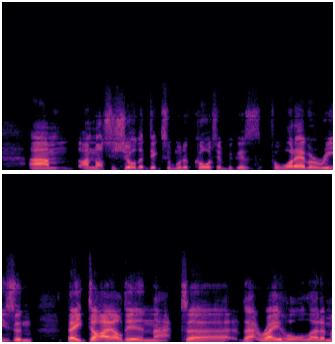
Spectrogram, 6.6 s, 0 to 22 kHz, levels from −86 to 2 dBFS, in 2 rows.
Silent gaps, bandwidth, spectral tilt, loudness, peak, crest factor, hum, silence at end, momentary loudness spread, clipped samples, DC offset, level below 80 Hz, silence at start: 5.04-5.08 s; 11.5 kHz; -3.5 dB/octave; -31 LUFS; -10 dBFS; 22 dB; none; 0 s; 13 LU; under 0.1%; under 0.1%; -84 dBFS; 0.3 s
